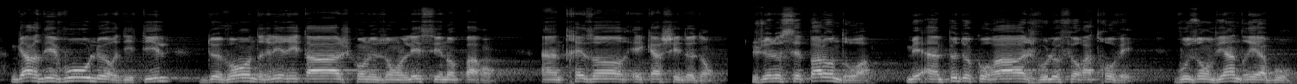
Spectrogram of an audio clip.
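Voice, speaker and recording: A man reciting poetry for a primary school lesson in a measured, didactic manner, with a long hall-like reverb on his voice. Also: mid-range voice.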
